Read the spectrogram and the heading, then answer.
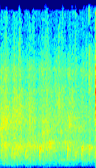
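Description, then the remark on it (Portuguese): An audience applauds the Lord steadily, a dense wash of many hands clapping at an even, sustained level with no voices standing out. “Podemos aplaudir o Senhor por isso?”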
